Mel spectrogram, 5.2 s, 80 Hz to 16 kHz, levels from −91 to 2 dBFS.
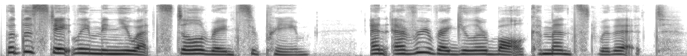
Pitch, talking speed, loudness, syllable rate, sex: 225 Hz, 165 wpm, -18 LUFS, 5.8 syllables/s, female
